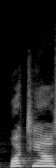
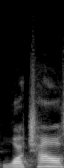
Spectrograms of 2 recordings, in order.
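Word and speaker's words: 我叫: So I should have said, Watiao, which means But I accidentally said, Wachao, which means what the.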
